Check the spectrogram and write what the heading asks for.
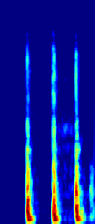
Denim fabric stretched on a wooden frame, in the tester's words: A nice taut canvas should sound kind of like a drum when you smack on it.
